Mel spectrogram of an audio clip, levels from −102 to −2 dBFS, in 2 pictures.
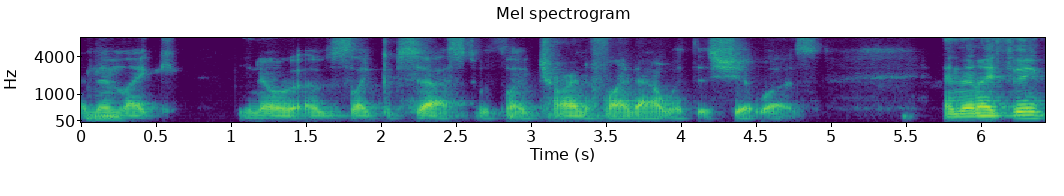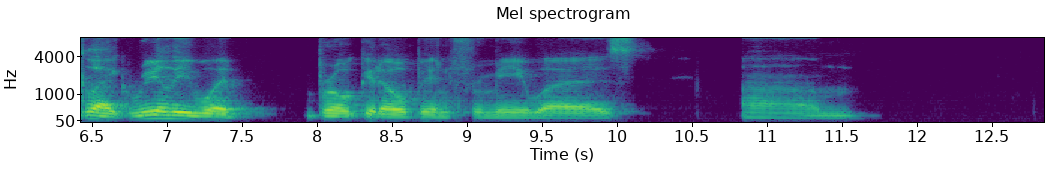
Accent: American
